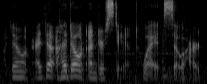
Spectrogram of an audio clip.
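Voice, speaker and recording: A woman's voice: lowish voice, normal speed, slight background noise. A woman hosting a game playthrough with casual, wry, slangy commentary.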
